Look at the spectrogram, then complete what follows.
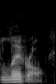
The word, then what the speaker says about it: littoral: Though the pronunciation is pretty much the same. The term here looks like it should be pronounced littoral drift. But it's actually correctly pronounced littoral.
